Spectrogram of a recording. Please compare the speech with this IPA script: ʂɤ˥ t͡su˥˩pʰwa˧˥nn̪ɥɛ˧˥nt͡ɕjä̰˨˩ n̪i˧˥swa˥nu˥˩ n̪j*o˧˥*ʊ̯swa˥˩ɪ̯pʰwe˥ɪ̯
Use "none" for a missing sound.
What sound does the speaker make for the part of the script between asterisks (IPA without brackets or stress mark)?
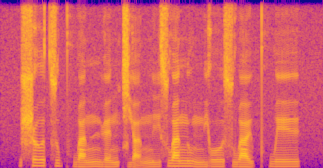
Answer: o˥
